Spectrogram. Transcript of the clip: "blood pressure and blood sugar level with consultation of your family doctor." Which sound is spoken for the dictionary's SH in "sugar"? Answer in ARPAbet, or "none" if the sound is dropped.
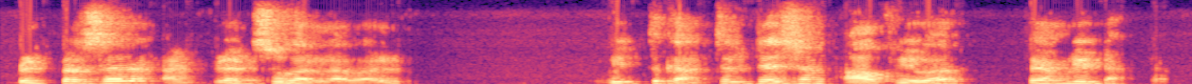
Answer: S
